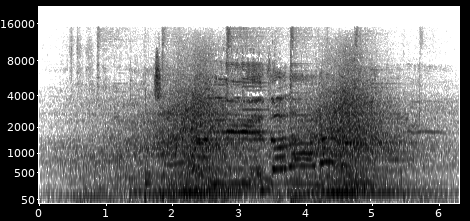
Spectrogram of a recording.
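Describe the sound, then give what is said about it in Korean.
A car passes alongside, its engine swelling and fading over several seconds while music playing in the car, with steady beats and melodic tones, sounds along with it, loud. “자, 옆에 차가 지나갑니다. 차 소리와 함께 음악 소리 들려요.”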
